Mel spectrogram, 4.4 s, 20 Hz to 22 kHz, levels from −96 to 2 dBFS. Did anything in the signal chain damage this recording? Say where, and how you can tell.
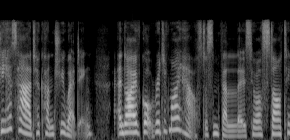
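Yes. From 1.35 to 2.34 s the speech stutters and drags in four small hitches, each a brief hold of the last sound, the longest about 29 ms and 84 ms in all. These are repeated stalls (stutter) at the network and jitter-buffer stage: packets arrived late, the buffer kept emptying, and the receiver stretched sound to cover, so nothing is lost.

At 2.70 to 2.74 s one sound is held about 20 ms too long, with a faint buzzy dip. This is a short stall from a late packet: one packet missed its slot, the jitter buffer ran dry, and the receiver extended the previous audio until it arrived.

From 3.44 to 3.57 s the sound hangs as a fading buzz for roughly 111 ms, never dropping to silence, then resumes exactly where it stopped. This is a call audio freeze, likely caused by packets being held up in transit, with the receiver concealing the wait.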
